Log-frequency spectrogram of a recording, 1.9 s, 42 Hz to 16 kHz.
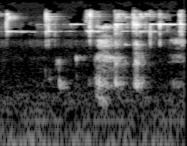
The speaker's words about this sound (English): So, like, I took 50 cal brass and made wind chimes out of them.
